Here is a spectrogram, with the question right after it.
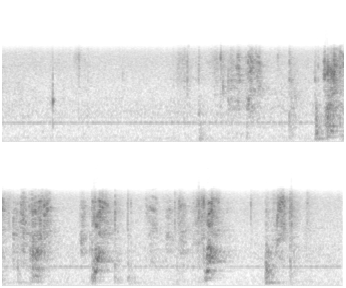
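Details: Groenendael puppy Leo on his first day in a new home, playing with a dangly spider cat toy: a loose series of short yappy barks and whimpery bursts, about one each second, mixed with household noise and a constant faint hum.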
